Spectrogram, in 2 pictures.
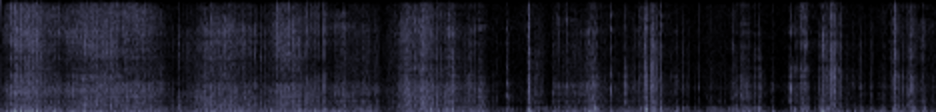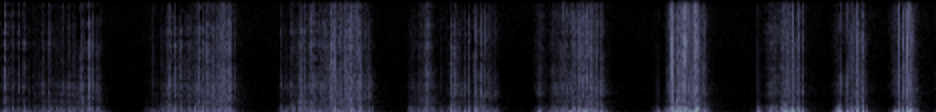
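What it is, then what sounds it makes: Chunky gold glitter sheet. Short nails scratch the rough surface of a flat, chunky gold glitter craft sheet. A dense, gritty scratching runs continuously for about five seconds, then breaks into about seven short, separate strokes with silence between them. The texture is rough and low-heavy, with a faint high edge.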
